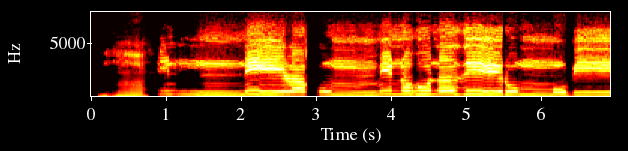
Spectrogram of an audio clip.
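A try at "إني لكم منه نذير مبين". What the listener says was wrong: Nah, penyakit minenya jangan ada nih. Inni lakum minhu. Jangan mina. Inni lakum minhu nadhirum mubin. Coba ini lakum. Inni.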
